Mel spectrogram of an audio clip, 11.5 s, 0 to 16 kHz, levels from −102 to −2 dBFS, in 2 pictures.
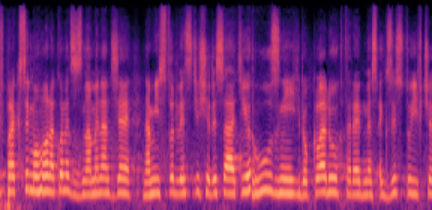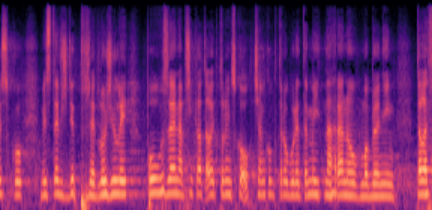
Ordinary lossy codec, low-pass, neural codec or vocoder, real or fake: MP3, 96 kbps; 14.4 kHz; autoencoder, 48 kHz, 32 numbers a frame, DAC-VAE, trained on Japanese speech; fake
